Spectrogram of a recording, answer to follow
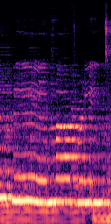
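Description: A woman sings along with a karaoke backing track, holding one long note over a steady bass accompaniment.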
